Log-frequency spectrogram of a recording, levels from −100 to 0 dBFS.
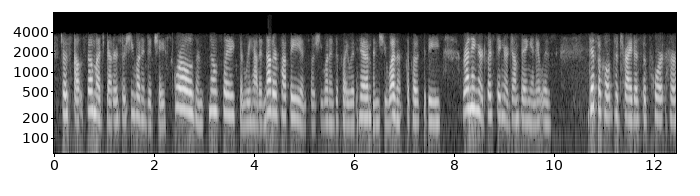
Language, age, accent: English, 40-59, American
